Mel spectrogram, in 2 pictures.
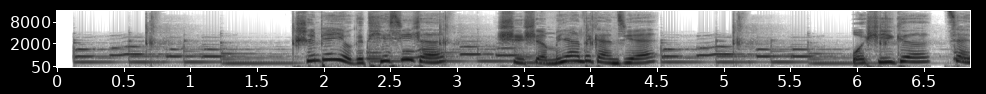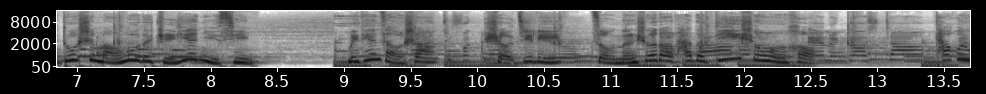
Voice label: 女 旁白 贴心物管 稍活泼

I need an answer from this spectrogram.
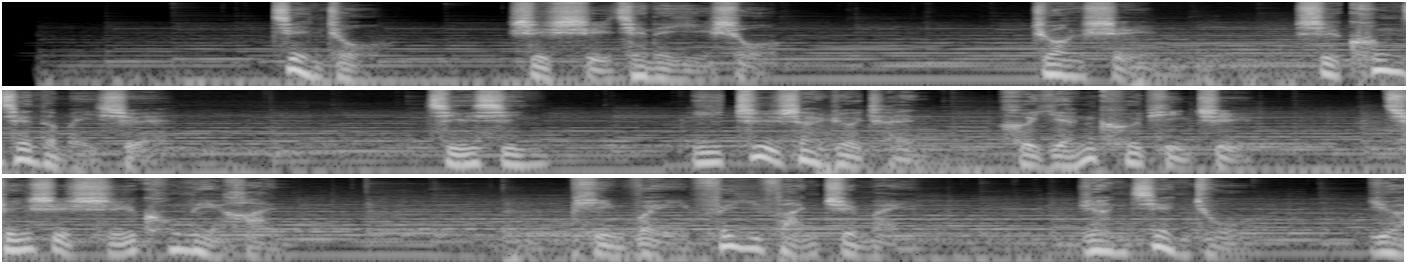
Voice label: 男 宣传; 洁昕

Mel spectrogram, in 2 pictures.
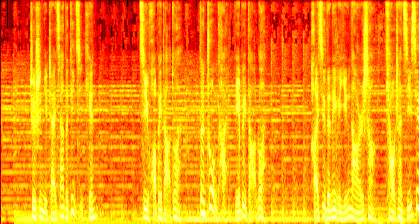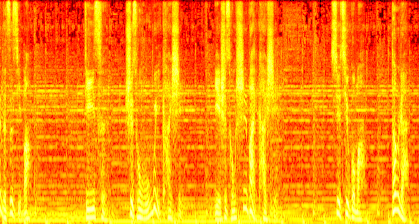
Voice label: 男 年轻 活力; 清扬

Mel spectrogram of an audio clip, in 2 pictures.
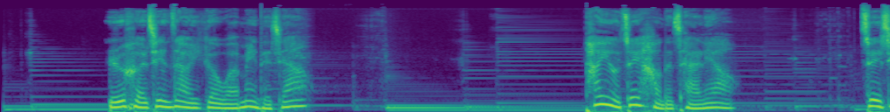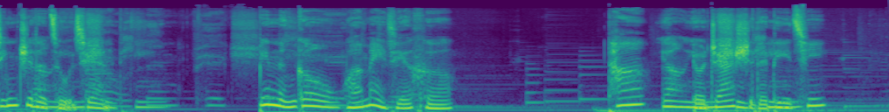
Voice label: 女 温馨广告; 理想汽车

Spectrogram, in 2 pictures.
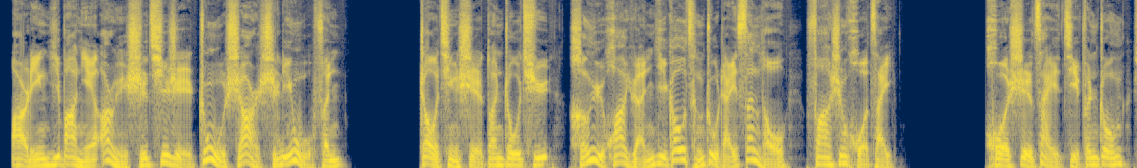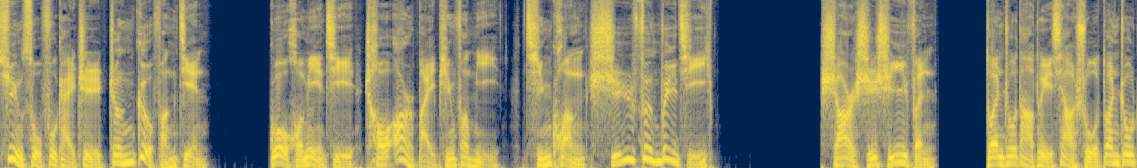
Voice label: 花园火灾视频旁白

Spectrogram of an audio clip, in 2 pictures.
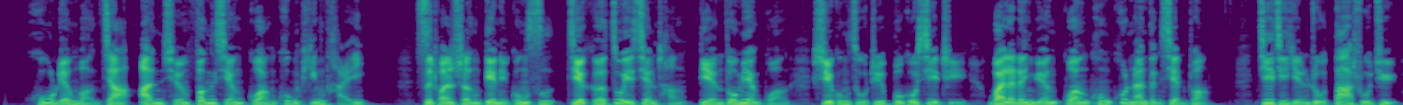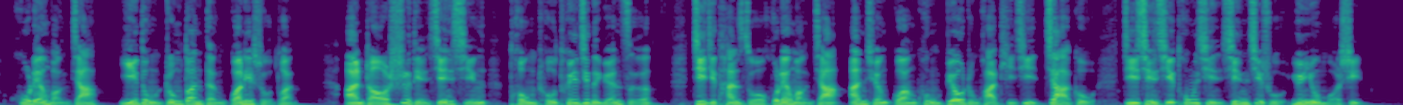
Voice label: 男, 企业宣传; 互联网加 安全风险管控平台

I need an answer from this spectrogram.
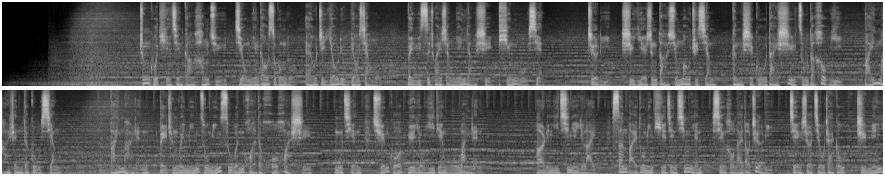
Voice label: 男 汇报 工程大气; 浇灌白马

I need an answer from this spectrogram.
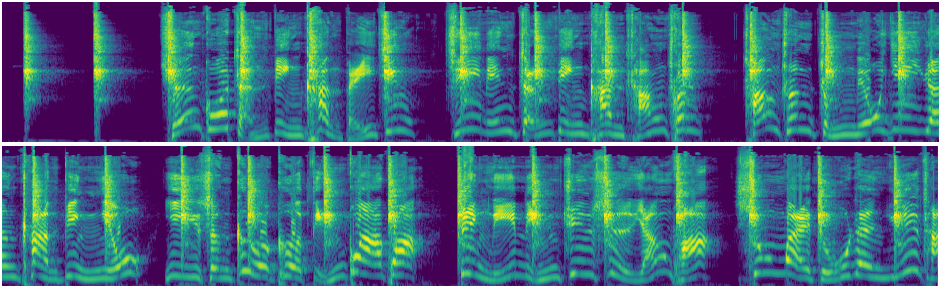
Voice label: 男 专题解说 数来宝

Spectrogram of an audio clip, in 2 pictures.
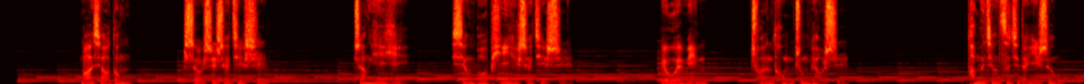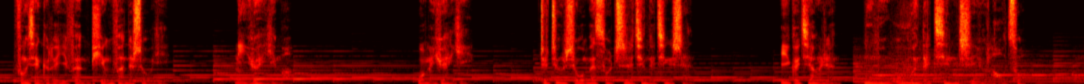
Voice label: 男, 专题, 自然, 讲述, 一个匠人

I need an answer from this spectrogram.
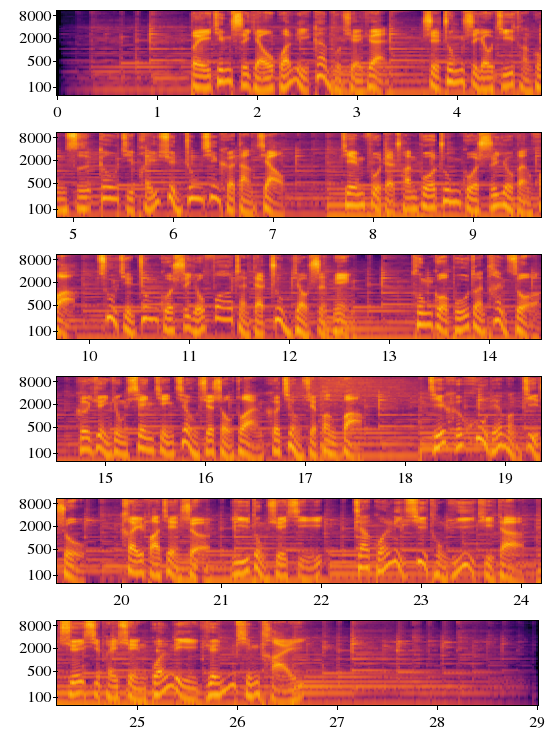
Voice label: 男-课件; 党建课件; 中国石油

